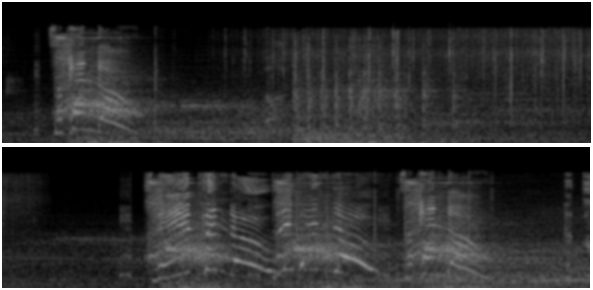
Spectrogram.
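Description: A magic spell crackles with swooping, sparkling chimes.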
